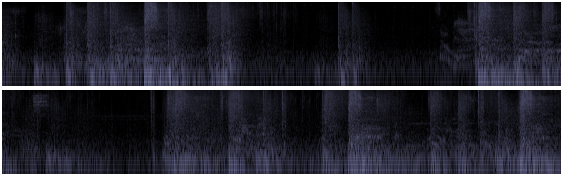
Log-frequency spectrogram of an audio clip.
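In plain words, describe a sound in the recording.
Spell blasts and magic bursts crackle and boom in a fast fight.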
